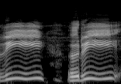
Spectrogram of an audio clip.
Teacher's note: जब ऋ का उच्चारण करते हैं तो जो हमारी जीहवा है जो हमारी जीभ है वो किसको टच करती है? मूर्धा को टच करती है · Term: र का साउंड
